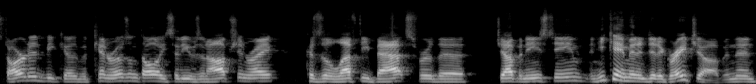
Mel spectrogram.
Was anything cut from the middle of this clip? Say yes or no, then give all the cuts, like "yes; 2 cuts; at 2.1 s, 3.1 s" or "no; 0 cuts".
no; 0 cuts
